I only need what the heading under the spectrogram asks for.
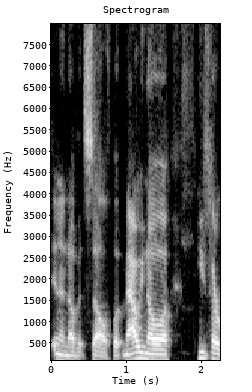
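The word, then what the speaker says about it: Mauigoa: his name is Francis Maui Noah. It's spelled Maui Goa with a G. They spell they they pronounce things weird.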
